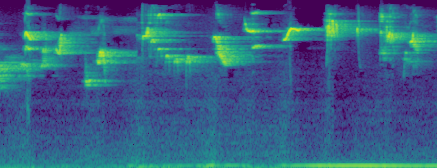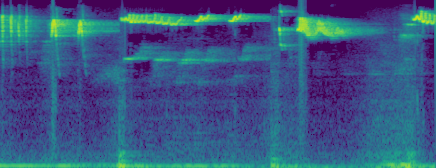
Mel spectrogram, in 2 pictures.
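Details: An orange-headed thrush (anis merah) sings in its 'teler' mode: a rich, rapid, varied run of high whistles, trills and buzzy notes with few pauses over a low hum.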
